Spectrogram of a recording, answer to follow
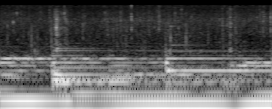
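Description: Lofi hip hop music: mellow sustained chords over a deep bass, with the notes changing about half a second in and again a little past one second.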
